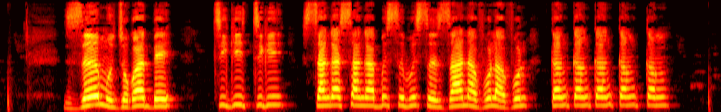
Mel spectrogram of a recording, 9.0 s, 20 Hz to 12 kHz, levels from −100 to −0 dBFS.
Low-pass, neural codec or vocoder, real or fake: 10.8 kHz; none; real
